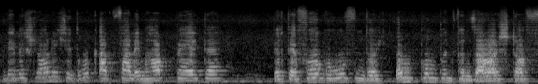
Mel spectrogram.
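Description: A man voicing an emotionless onboard computer in a radio play, reading out readings and rules in a flat, mechanical way. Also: low-pitched, normal speed, creaky, a crowd in the background. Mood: flat reporting. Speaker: ship's computer.

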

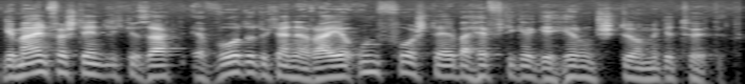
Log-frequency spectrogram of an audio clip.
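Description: A grave, husky-voiced scientist narrator. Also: male voice, on the low side, a little mellow. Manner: measured, grave, explanatory. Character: sober male scientist narrator, thoughtful, burdened. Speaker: scientist and doctor narrating his own story. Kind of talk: 1950s radio drama acting and narration.

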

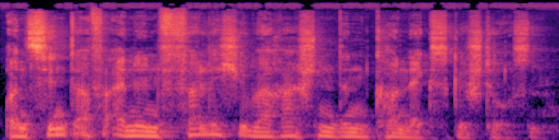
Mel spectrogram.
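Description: An actor playing a sharp, persistent male investigator in a German radio play, explaining in a measured, insistent way with a slightly husky voice. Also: medium pitch, expressive, full character voice. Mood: explanatory, assured.

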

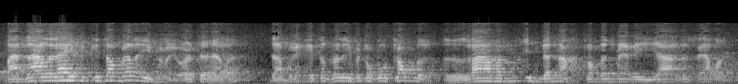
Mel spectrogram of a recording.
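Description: A man's voice: medium pitch, fairly quick, few pauses, a crowd in the background, natural voice. An actor playing a blustering, sarcastic middle-aged contractor boss who grumbles and muddles his expressions in a radio comedy. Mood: grumbling. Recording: dull, echoey old radio recording.

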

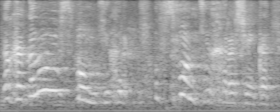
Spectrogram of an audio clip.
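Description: Naive odd young woman in a radio play, high voice, halting childlike talk, echoey and noisy recording. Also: big pitch swings. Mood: coaxing. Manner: breathless, halting, childlike, repeats herself. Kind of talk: stage-style radio drama acting.

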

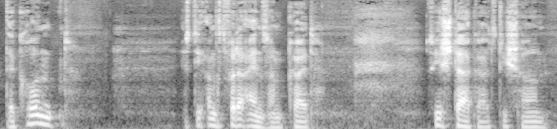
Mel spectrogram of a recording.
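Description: A man's voice: sits low, a little slow, darkish tone, breathy edge. A man acting in a radio drama as an aging, lecherous swindler, blunt, wry and world-weary. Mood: bitter, frank. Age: older. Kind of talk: intimate radio drama dialogue.

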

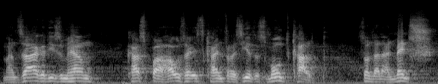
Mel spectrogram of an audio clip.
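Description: A man's voice: medium pitch, moderate pace, fairly bright tone, slight background noise, close to an everyday voice. An actor playing a formal, commanding nobleman addressed as Excellency. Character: dignified noble excellency, firm and humane. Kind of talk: radio play acting.

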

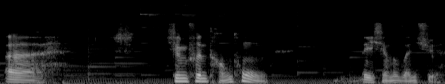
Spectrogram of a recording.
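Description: A man chatting as a voice actor guest in a live interview, phrasing things haltingly. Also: lowish voice, expressive, slightly rough, soft background music. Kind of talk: casual live interview chat.

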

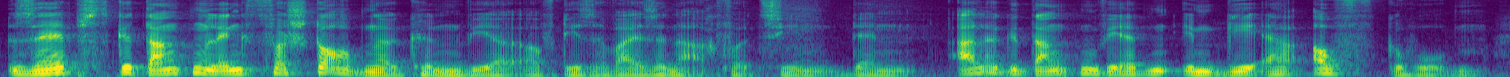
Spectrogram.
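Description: An actor playing an emphatic, pedantic professor in a radio drama interview. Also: male voice, medium pitch, big pitch swings, moderate pace, gravelly, few pauses, husky, exaggerated voice. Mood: insistent.

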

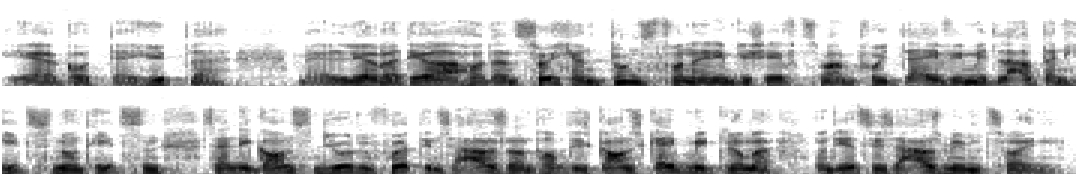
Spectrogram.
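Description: A bitter Bavarian tradesman, acted out by a male reader, grumbles indignantly in thick dialect. His pitch jumps about freely as he hammers each point home in a tavern scene from a radio play. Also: expressive, brisk, slightly rough.

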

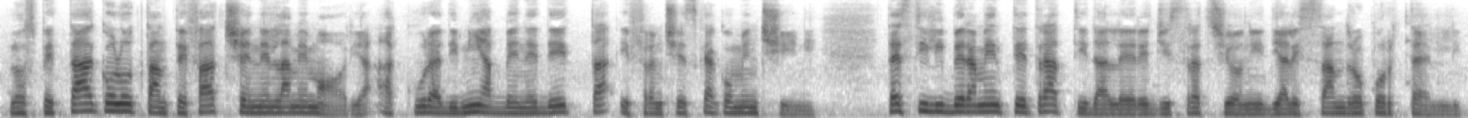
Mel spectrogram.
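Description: A man's voice: mid-range voice, moderate pace, a bit bright, faint music behind. A man hosting a radio programme, reading announcements and introducing a guest. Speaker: radio host. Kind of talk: scripted radio announcing and interview. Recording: radio broadcast.

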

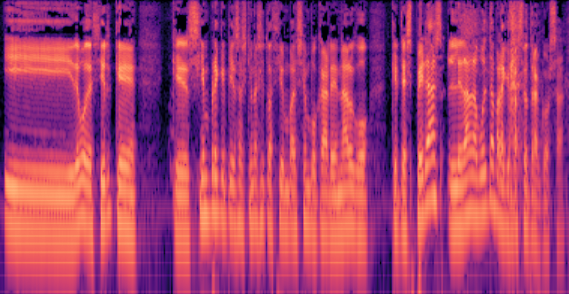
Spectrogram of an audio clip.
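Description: Guy gabbing about a movie, mid-pitched, dry close sound. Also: fairly quick, no room sound. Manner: chatty, enthusiastic, frequent restarts. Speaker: film reviewer on a radio show. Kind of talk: casual chat.

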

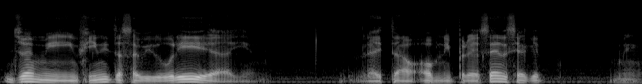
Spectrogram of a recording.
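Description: A man with a Rioplatense Argentine accent playing God as a hesitant, bureaucratic afterlife clerk in radio comedy, rambling with searching pauses. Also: sits low, dark tone. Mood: patient, rambling. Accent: Rioplatense Argentine Spanish. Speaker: comedy actor in a radio sketch. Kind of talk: improvised radio comedy dialogue.

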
